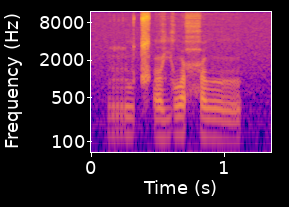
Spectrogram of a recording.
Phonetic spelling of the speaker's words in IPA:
r u t͡sʼ ʌ j o ħ ʊː

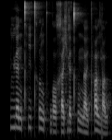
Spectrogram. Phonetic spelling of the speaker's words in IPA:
l ɥ ɛ˥˧ n t̪ʰ i˥˧ t̪ʰ ɤ˥˩ ŋ pʰ w ɔ˨˩ x ä˧˥ ɕ ɥ ɛ˥˧ t̪ʰ u˥˩ n̪ a˨˩ ɪ̯ pʰ ɑ˥˩ ʊ̯ l j ɑ˩ ʊ̯

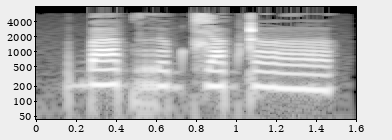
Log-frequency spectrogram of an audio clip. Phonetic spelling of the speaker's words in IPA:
ɓ a b r œ b t͡ɕ a b ʈ ɐː

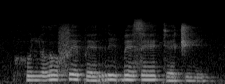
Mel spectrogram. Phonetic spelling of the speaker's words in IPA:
h u˨ ɲ ʊ˨ l ʊ˦˨ f e˦ p e˨ r i˦˨ ɓ e˦ z eː˦ k e˨ t͡ʃ i˨

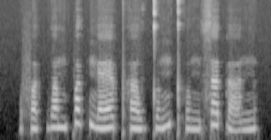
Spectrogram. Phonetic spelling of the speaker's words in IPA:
f ɐ˨ k̚ w ɐ˧ m p ɐ˥ k̚ ŋ ɛː˨˧ pʰ ɐ˨ w t̪ ʊ˨˥ ŋ t̪ʰ ʊ˨ ŋ s ɐ˥ t̚ ɐ˨˧ n

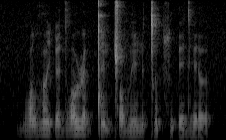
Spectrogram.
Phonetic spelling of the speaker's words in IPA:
bʱ ɔ lˠ ɦ ə̃ i̯ ɠ ɛ dʱ ɔ u̯ ɭ ɛ b ǃ ẽ b ǁ ɔ v ẽ n ə ǀ ə̃ p sʷ ə ʔ e dʱ e ɾ ə

